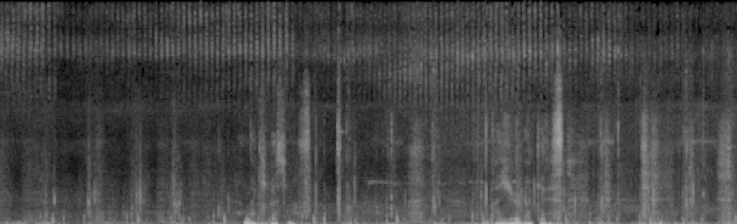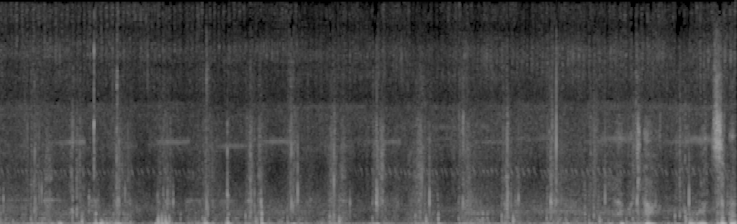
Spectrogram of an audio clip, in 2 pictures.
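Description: Footsteps tap steadily on a paved path.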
